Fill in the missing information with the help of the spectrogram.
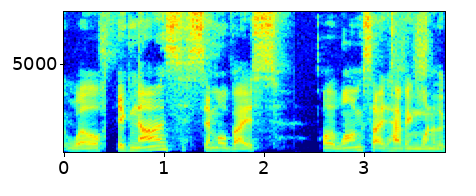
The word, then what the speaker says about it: Semmelweis: We'll be talking about a guy named Ignaz Semmelweis, and I hope I'm pronouncing that right.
